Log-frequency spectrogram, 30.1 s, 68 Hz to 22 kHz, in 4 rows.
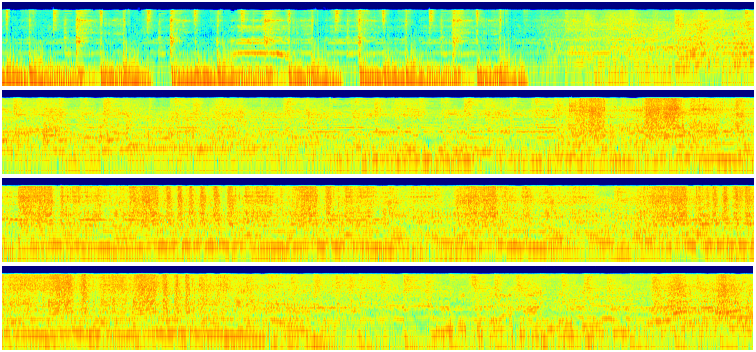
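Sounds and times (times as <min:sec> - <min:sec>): background music: 0:00.0 - 0:30.0
car engine revving: 0:04.2 - 0:30.0.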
